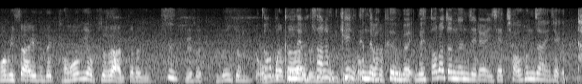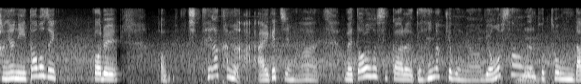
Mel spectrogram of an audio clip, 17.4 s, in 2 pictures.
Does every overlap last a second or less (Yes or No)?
No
